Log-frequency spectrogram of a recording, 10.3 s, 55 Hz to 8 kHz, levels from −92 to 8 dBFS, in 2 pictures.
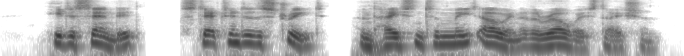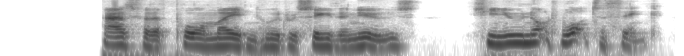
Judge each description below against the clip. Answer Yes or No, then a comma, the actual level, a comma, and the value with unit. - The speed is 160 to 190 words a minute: Yes, average, 180 wpm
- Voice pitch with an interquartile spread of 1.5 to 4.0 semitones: No, average, 4.6 semitones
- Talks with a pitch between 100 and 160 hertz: Yes, medium, 140 Hz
